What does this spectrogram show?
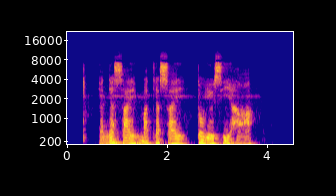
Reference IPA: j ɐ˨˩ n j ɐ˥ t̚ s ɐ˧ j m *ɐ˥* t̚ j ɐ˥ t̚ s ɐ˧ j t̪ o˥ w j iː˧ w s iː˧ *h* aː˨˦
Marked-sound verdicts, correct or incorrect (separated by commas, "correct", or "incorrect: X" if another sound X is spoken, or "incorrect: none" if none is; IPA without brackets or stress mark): incorrect: ɐ˨, correct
